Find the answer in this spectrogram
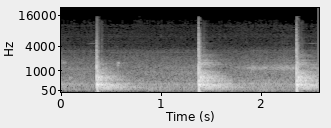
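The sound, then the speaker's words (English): Three sharp, resonant hammer blows tapping out Morse code strike at roughly one-second intervals, each ringing briefly before fading, fairly loud with no voices. “He said, "The hammering in Morse code."”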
